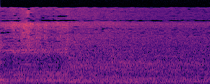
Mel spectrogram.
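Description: Sliced pork frying in hot oil in a stainless steel pot on a portable gas stove: a steady, quiet sizzle.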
